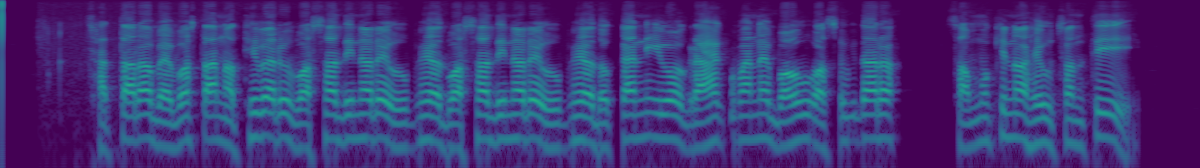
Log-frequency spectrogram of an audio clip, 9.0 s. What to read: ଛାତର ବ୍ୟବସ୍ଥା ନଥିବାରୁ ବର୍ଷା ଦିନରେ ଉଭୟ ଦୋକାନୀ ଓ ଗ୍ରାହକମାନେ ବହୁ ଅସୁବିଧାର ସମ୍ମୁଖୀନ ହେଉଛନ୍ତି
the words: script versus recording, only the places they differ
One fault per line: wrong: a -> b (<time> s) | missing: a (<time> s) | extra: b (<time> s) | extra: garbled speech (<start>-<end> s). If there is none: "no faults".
extra: ବର୍ଷା ଦିନରେ ଉଭୟ (3.4 s)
